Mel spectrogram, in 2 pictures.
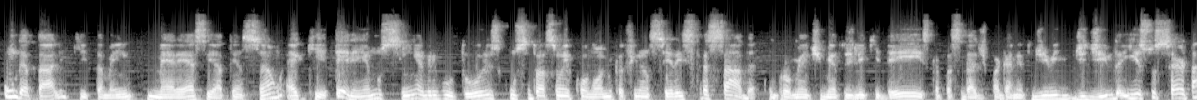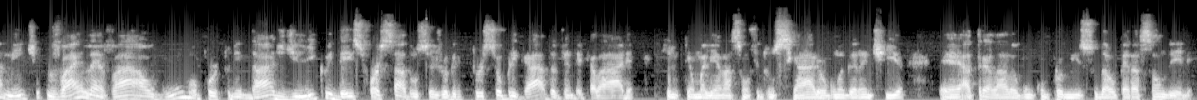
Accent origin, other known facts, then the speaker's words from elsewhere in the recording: Bom Jesus de Goiás, Goiás, Brazil; Bom Jesus de Goiás, minha terra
